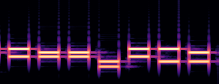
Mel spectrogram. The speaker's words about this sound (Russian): Как звучит старый добрый кнопочный телефон? Прослушаем.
